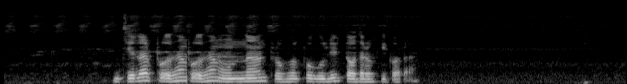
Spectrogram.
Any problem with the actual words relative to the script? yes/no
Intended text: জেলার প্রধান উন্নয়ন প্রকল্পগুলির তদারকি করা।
yes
